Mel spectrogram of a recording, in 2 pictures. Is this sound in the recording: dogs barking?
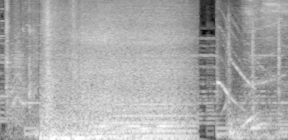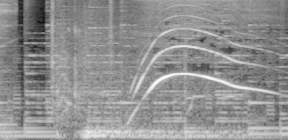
no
